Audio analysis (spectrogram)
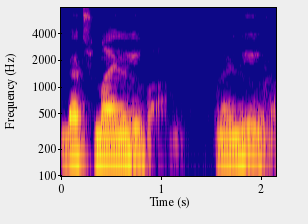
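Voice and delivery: deep, throaty, guttural, theatrical rumble. Speaker demonstrates how a theatrical actor delivers the line, in a deep guttural voice. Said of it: "deep tone, and then even more guttural".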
